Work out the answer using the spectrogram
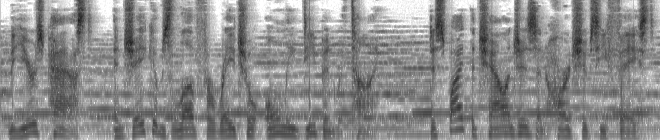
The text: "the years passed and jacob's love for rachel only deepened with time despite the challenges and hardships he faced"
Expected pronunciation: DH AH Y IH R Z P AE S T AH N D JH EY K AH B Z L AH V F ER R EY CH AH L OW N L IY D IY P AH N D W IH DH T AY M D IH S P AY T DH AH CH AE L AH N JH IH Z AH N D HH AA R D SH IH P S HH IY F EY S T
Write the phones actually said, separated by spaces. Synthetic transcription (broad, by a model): DH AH Y IH R Z P AE S T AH N JH EY K AH B Z L AH V F ER R EY CH L OW N L IY D IY P AH N D W IH DH T AY M D IH S P AY T DH AH CH AE L AH N JH IH Z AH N HH AA R D SH IH P S HH IY F EY S T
